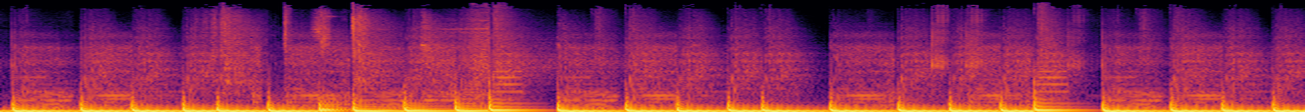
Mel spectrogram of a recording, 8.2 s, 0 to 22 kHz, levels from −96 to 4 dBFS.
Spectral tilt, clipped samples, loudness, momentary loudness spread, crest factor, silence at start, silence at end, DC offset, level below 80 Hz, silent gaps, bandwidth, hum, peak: -6.5 dB/octave; under 0.1%; -13 LUFS; 3 LU; 6 dB; 0 s; 0 s; under 0.1%; -8 dBFS; none; 11.5 kHz; none; -2 dBFS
